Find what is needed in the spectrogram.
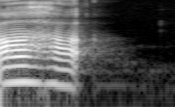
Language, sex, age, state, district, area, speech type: Tamil, female, 18-30, Tamil Nadu, Krishnagiri, rural, read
